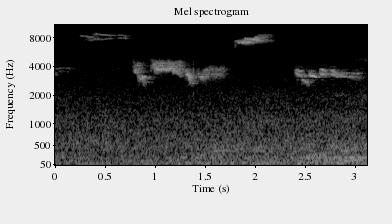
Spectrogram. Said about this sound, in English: But it's lovely to be out here this morning, even if it's a bit wild, but it's mild. And the bird song.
